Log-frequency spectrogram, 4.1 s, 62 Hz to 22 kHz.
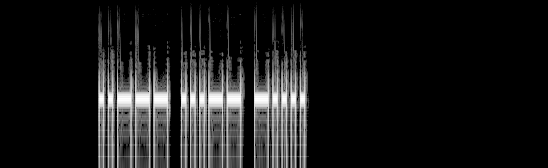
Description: Morse code, heard as a keyed tone, about 34 wpm, 700 Hz. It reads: 236
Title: Numbers - 3-Digit 35wpm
